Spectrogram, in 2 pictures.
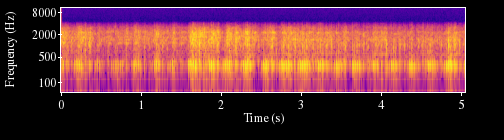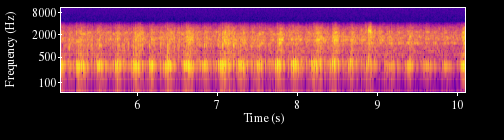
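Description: Steady low drone at idle with an uneven clatter about twice a second; the cold engine sounds wrong, cause unclear.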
